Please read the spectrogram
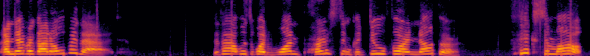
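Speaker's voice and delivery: put-on earnest storyteller recalling a childhood accident; Beneatha monologue. Auditioning actor recalls Rufus's sledding accident, earnest dramatic monologue.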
